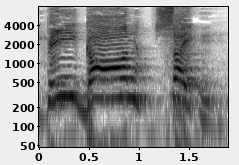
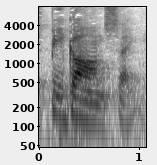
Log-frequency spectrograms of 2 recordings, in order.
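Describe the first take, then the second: First: Loud, high, drawn-out command; booming, punched dismissal; emphatic rebuke. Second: Low, gentle dismissal; loving rebuke. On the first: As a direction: banish the enemy with full force. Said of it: "it's more emphatic". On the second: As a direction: say it tenderly, dropping away at the end. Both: Acted.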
